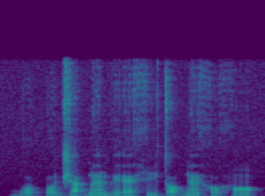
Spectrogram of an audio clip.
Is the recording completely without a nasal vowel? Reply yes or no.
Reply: no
